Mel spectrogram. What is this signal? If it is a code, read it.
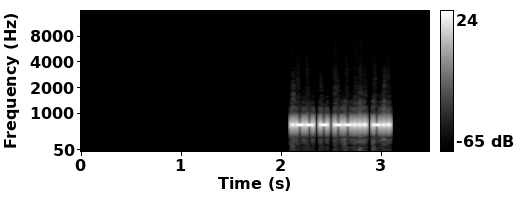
Morse code, heard as a keyed tone, about 50 wpm, 700 Hz. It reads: WT7D
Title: USA Call Signs - 4 Characters - 50wpm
